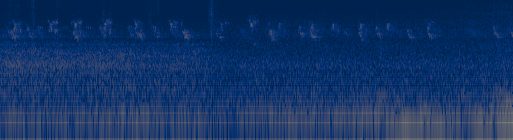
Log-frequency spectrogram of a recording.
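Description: Small birds chirping, short high notes repeated two or three times a second, over a low rumble that grows louder near the end.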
